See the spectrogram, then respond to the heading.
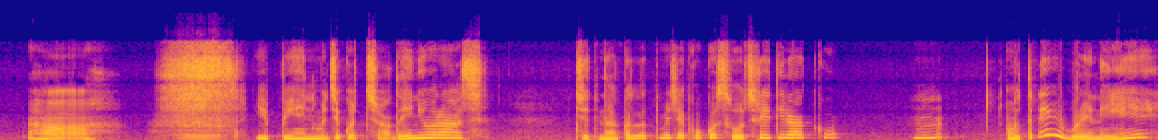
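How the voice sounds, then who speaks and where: Using a put-on character voice at an extremely high pitch, a woman talks at a moderate pace with ordinary pitch variation and long, frequent pauses. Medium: fan dub. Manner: soft, pleading.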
